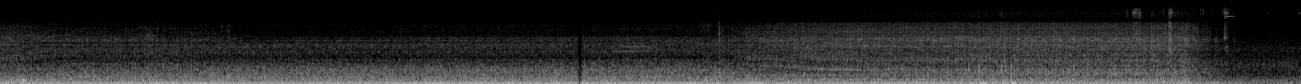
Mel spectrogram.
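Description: Car engine idling steadily, a low even hum that drops away about twelve seconds in.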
